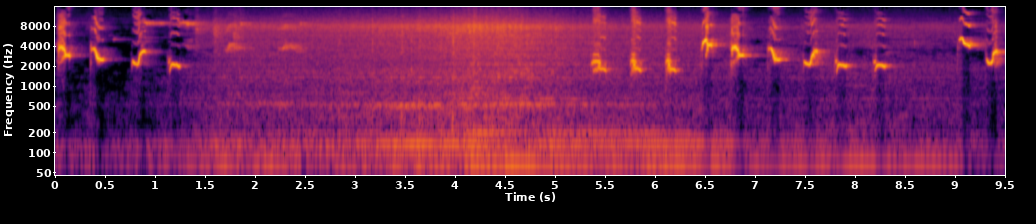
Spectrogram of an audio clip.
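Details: A cucak hijau (greater green leafbird) in gacor song after training from a raw bird: quick whistled notes, then a rushing noise swell, then rapid repeated downslurred whistles resuming about twice a second.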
